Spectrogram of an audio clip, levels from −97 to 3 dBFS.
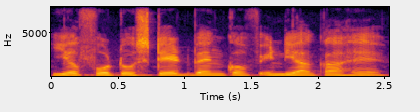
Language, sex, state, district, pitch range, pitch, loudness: Hindi, male, Arunachal Pradesh, Lower Dibang Valley, 145-160 Hz, 150 Hz, -16 LUFS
